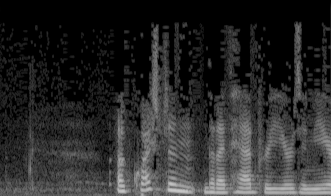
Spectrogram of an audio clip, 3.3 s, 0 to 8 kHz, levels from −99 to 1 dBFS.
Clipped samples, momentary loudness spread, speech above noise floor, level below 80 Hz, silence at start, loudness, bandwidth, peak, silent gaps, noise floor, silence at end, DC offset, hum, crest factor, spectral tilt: under 0.1%; 5 LU; 27 dB; -58 dBFS; 0.3 s; -31 LUFS; 7.4 kHz; -16 dBFS; none; -57 dBFS; 0 s; under 0.1%; none; 16 dB; -7.5 dB/octave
